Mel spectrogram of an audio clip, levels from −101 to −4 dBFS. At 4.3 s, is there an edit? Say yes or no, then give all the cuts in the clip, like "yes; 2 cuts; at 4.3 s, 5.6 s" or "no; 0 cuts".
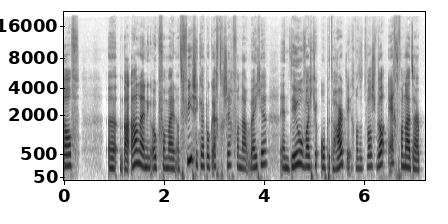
yes; 1 cut; at 4.3 s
